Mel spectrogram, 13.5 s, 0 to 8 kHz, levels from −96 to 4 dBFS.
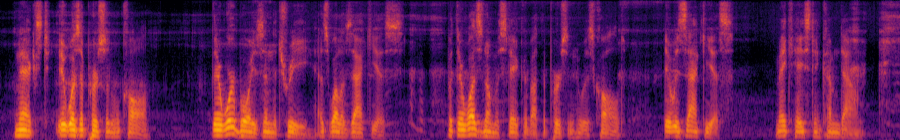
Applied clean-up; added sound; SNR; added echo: neural separator model SepFormer DNS4.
